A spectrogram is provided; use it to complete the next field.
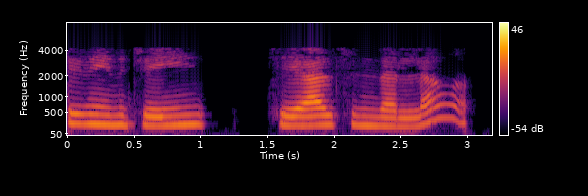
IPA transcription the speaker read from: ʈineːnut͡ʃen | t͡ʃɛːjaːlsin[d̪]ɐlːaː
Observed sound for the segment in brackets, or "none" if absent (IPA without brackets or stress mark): d̪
